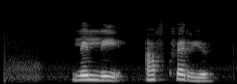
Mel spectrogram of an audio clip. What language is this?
Icelandic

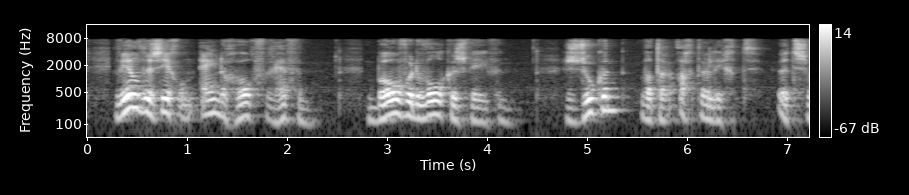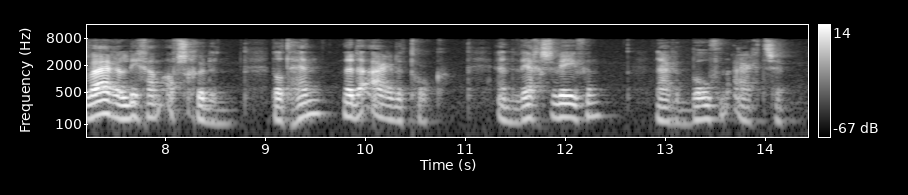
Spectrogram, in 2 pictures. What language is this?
Dutch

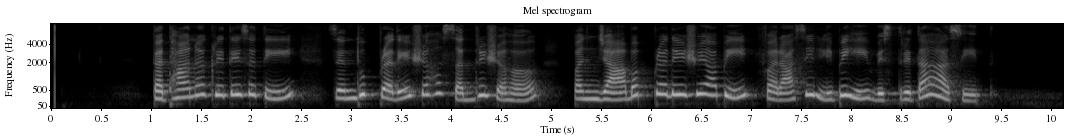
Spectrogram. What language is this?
Sanskrit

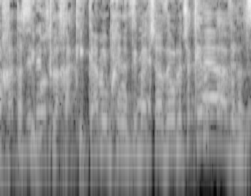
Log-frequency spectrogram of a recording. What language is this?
Hebrew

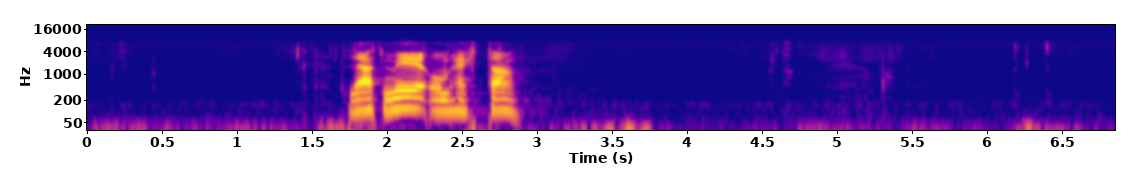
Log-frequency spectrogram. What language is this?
Faroese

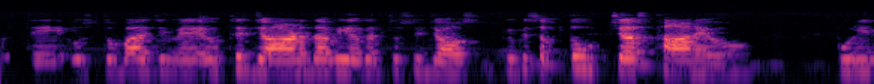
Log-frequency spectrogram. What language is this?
Punjabi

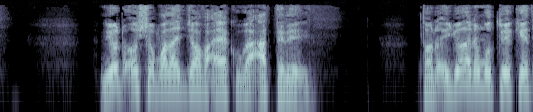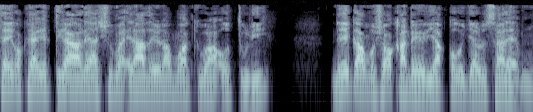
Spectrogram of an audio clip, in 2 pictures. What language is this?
Kikuyu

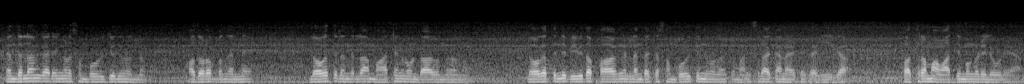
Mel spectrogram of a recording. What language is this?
Malayalam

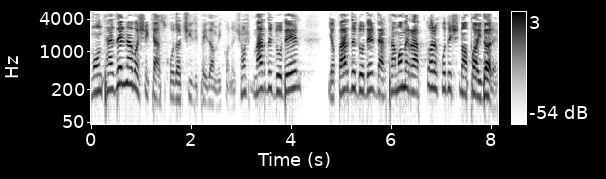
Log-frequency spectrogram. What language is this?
Persian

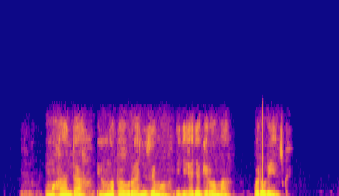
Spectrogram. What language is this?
Kinyarwanda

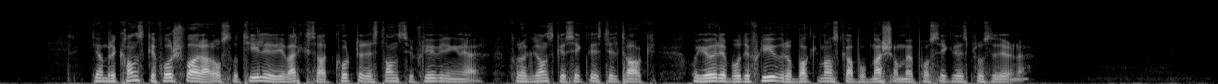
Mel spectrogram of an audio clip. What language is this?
Norwegian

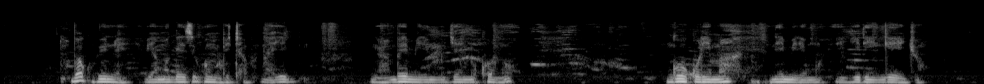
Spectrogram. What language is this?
Ganda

